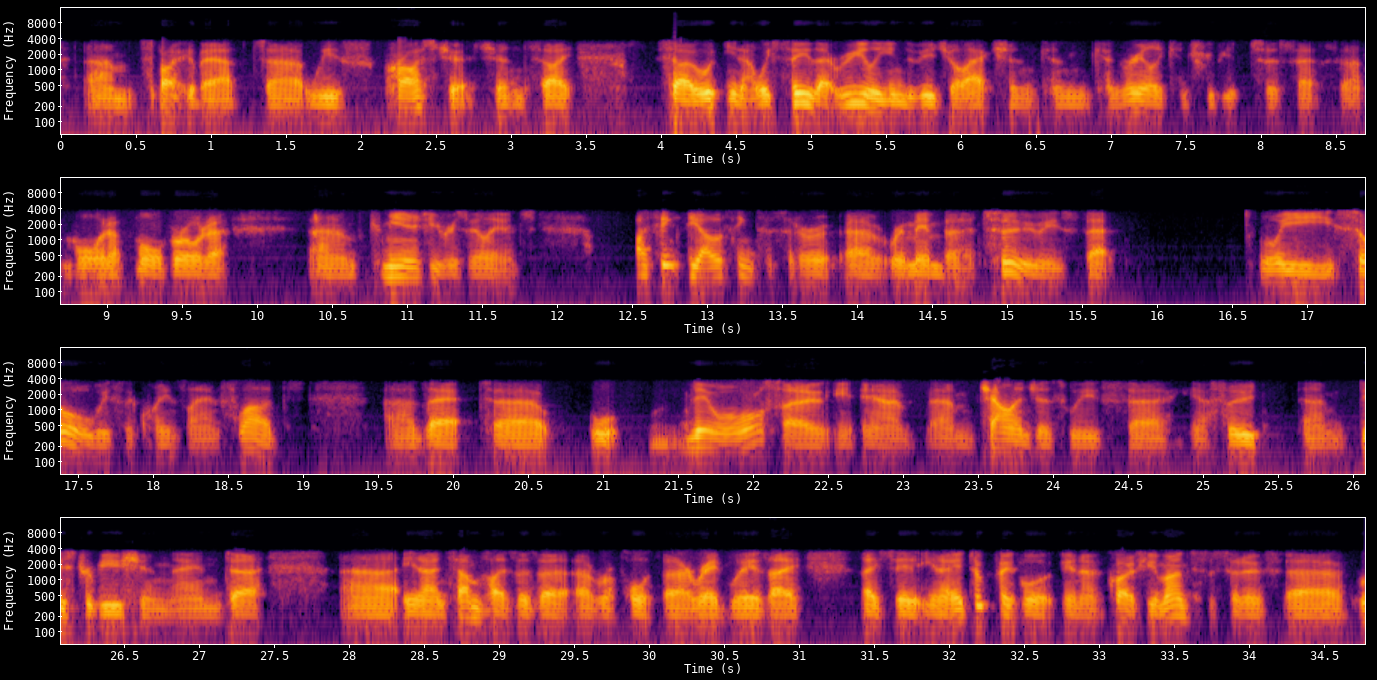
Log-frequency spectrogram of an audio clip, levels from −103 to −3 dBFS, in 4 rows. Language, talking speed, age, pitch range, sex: English, 170 wpm, 40-59, 70-80 Hz, male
